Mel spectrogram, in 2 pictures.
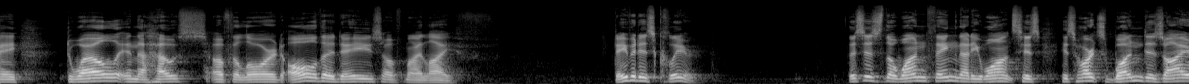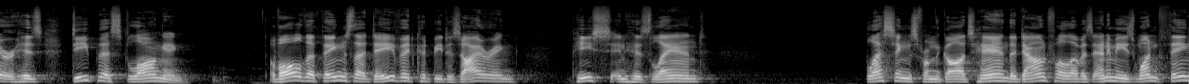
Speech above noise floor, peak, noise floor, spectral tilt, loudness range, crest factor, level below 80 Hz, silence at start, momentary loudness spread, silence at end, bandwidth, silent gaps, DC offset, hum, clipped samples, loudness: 45 dB; 0 dBFS; -63 dBFS; -5 dB/octave; 5 LU; 18 dB; -66 dBFS; 0 s; 9 LU; 0 s; 17 kHz; none; under 0.1%; none; under 0.1%; -18 LUFS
